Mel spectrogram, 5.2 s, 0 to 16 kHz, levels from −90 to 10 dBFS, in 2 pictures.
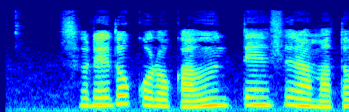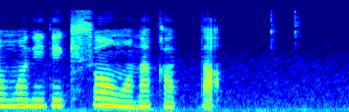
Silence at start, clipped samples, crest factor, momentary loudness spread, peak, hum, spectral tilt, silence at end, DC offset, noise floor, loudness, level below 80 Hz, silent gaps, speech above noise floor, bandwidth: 0.45 s; under 0.1%; 18 dB; 8 LU; -8 dBFS; none; -5 dB/octave; 1 s; under 0.1%; -57 dBFS; -26 LUFS; -58 dBFS; none; 31 dB; 11.5 kHz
